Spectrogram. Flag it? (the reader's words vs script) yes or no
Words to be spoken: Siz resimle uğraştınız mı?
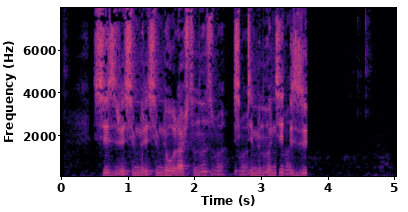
yes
